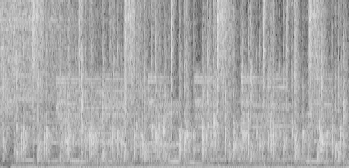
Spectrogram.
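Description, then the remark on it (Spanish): Steady applause and clapping welcome the show's guests, filling the moment at full volume, mixed with a bright musical backing whose bass notes shift every second or so. “Pues eh, primero un aplauso para vosotras, bienvenidas.”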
